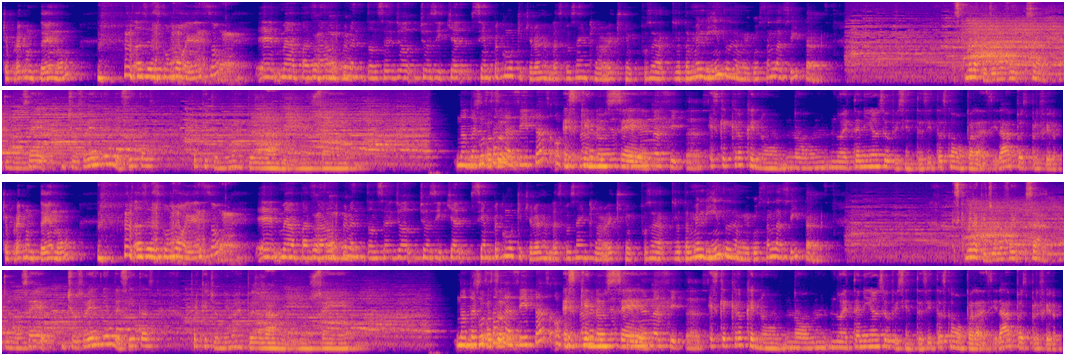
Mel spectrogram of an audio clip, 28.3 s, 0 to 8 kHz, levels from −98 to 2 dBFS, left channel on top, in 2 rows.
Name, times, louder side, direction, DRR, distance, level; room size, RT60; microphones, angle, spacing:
voice 1, 0.0-0.9 1.7-11.3 20.2-23.6, right 2 dB, 50° right, 3 dB, 1.1 m, -28 dB
voice 2, 1.3-3.2 4.1-4.7 12.4-19.0 20.4-21.0 21.6-22.8 23.6-28.2, right 2 dB, 30° right, 4 dB, 1.8 m, -27 dB
sound 1, 11.2-19.9, left 4 dB, 50° left, 1.2 m, -31 dB
15.5 x 12.5 x 3.4 m, 0.63 s
head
